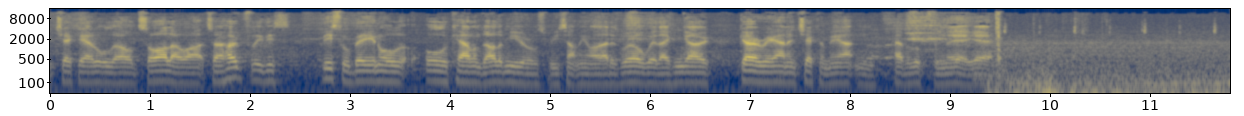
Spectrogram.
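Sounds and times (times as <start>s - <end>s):
speech: 0.0s - 9.6s
moving car engine and tyre drone: 9.3s - 11.8s.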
